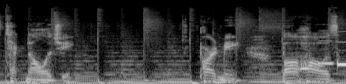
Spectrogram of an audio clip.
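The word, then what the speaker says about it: Bauhaus: Baja's technology pardon me Baja's ideology little bit of mispronunciation this was the father of industrial design simple forms coming from the bajas that's b a h a u s then becoming more contemporary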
